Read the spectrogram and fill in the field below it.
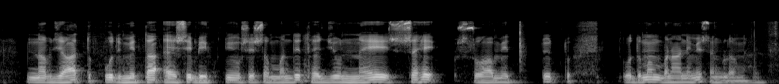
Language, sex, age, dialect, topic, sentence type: Hindi, male, 18-24, Awadhi Bundeli, banking, statement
